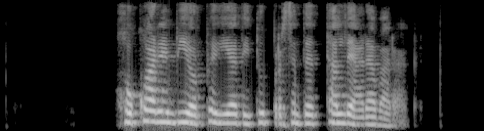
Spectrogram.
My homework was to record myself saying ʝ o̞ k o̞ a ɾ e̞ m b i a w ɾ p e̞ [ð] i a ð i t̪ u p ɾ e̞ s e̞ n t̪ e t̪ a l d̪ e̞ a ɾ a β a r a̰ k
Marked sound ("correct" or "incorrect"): incorrect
